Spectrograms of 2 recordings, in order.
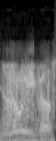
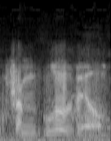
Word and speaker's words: Louisville: Except for one thing, I always said Louisville Slugger, and my good friend Michelle from Louisville tells me it's Louisville Slugger. Okay. So I have to learn how to say it right.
